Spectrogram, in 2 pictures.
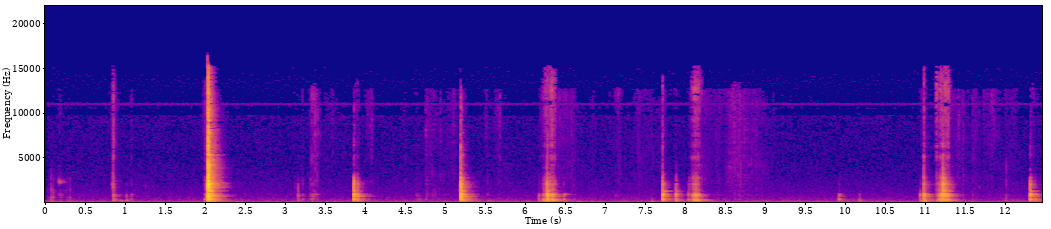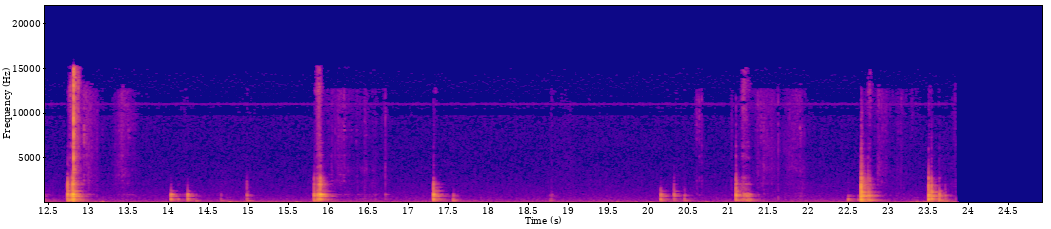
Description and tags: Metal Can. pick up and put down
small paint can being picked up and put down
can, container, metal, metallic, tin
